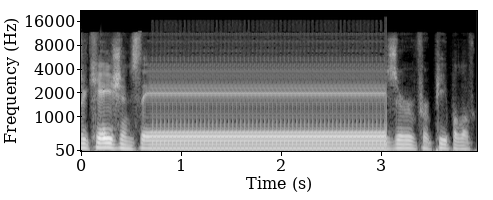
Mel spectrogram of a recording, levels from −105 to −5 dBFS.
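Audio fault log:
0.73–3.06 s system hang loop: a 25 Hz buzzing stutter as one 40 ms slice repeats exactly, because the frozen system left the hardware cycling the same buffer.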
